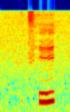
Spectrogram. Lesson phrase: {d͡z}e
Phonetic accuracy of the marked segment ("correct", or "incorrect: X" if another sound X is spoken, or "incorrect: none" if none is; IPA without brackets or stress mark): incorrect: t͡sʰ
